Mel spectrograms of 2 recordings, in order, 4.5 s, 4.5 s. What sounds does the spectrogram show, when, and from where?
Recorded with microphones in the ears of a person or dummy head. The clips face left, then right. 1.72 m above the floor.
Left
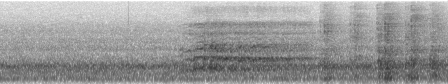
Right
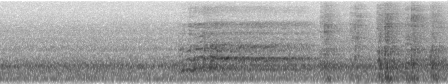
1.8 s laughter: 30° right (ahead or behind), 0.5 m; by 3.1 s 70° left (ahead or behind), 1.8 m
3.2 s running footsteps: 15° left (ahead or behind), 2.5 m; by 4.4 s 35° left (ahead or behind), 3 m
